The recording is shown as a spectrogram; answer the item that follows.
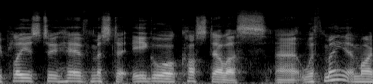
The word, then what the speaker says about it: Kostelac: Igor Costellis uh with me. Am I pronouncing your name correctly, Eigor?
